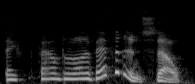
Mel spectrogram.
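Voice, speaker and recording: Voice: sits high, wildly swooping pitch, normal speed, a little mellow, pitched above the performer's own voice, full character voice. A narrator voicing an earnest young male detective who questions and objects insistently. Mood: insistent, doubting.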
